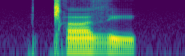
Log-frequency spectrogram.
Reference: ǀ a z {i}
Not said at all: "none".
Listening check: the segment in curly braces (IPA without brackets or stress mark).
i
